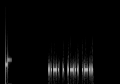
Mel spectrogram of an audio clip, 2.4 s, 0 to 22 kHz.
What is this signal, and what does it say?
Morse code, heard as a keyed tone, about 51 wpm, 700 Hz. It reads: FELL
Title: Sets of 5 Words Encore - New Word Drill - 50wpm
